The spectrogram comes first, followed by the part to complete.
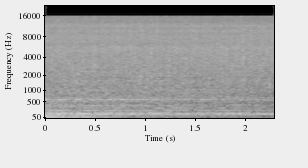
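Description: A steady low drone with a hiss and faint held tones from a dramatic background score, slowly getting quieter.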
